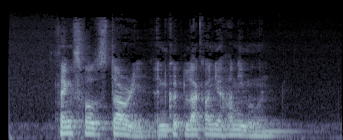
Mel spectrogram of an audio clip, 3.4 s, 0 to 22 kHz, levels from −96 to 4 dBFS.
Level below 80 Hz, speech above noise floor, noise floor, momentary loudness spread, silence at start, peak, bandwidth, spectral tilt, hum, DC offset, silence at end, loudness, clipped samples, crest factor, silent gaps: -52 dBFS; 28 dB; -54 dBFS; 8 LU; 0.1 s; -6 dBFS; 14.5 kHz; -6 dB/octave; none; under 0.1%; 0.45 s; -27 LUFS; under 0.1%; 20 dB; none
